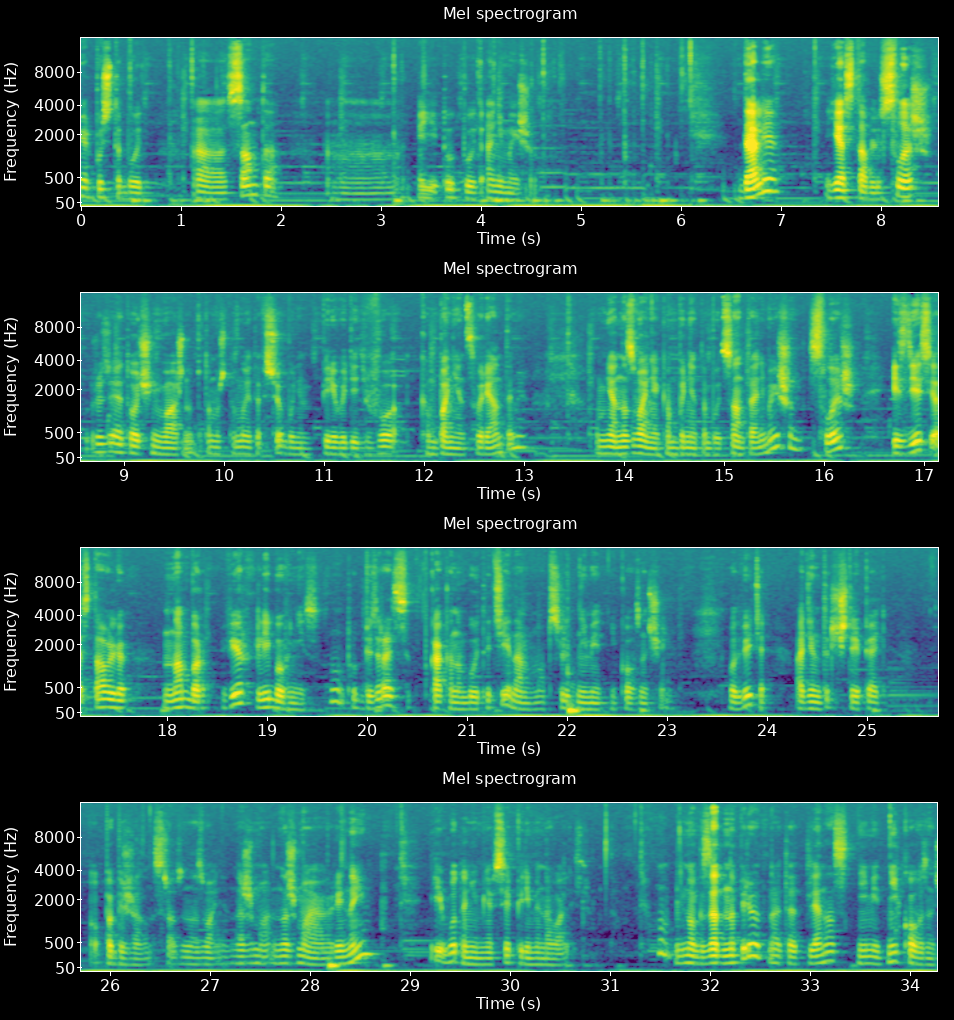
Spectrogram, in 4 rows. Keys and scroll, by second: 0.0-1.6 typing, 3.2-6.4 typing, 8.2 i.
